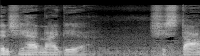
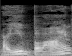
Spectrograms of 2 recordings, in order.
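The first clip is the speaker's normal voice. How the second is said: usual speaking voice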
